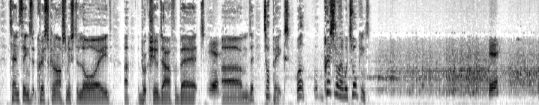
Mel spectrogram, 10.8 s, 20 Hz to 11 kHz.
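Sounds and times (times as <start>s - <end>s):
speech: 0.2s - 7.6s, 9.8s - 10.1s
train passing on the track beside a house: 3.6s - 10.7s.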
